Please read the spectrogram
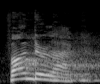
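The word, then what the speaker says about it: Fond du Lac: victims and he did earlier this year in Fond dulock Wisconsin fonderlac nice I love these names I wish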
